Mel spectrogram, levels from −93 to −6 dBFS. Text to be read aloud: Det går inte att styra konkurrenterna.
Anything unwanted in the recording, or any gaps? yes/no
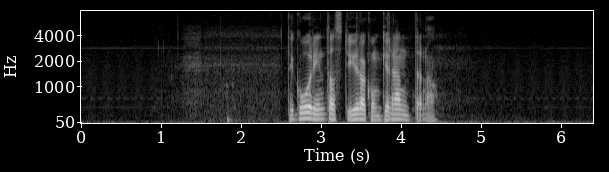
yes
